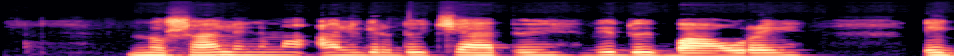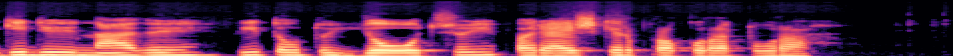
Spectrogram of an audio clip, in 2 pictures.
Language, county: Lithuanian, Utena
